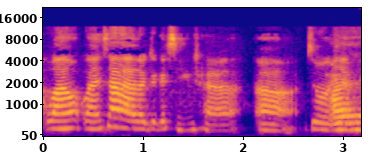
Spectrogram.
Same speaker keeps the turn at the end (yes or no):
yes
